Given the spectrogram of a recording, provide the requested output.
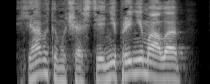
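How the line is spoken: Sharp reply. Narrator (Russian): резко ответила Ольга

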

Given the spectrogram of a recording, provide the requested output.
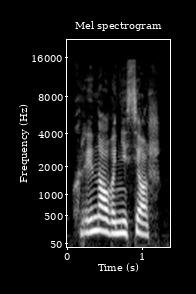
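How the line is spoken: Vicious bark. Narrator (Russian): злобно рявкнул Лаймах

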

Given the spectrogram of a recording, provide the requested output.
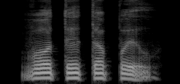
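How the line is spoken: Drawn-out drawl. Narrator (Russian): протянул Рейнер

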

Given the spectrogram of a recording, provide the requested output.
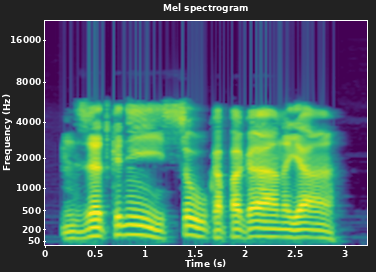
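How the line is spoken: Vicious hiss. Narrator (Russian): злобно прошипел связанный толстяк

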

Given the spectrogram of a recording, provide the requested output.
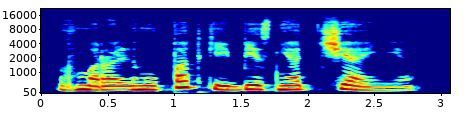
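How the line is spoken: Grumbling mutter. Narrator (Russian): пробурчала я

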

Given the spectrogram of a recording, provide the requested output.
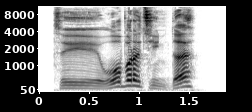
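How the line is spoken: Uncertain question. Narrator (Russian): неуверенно спросил Эйвенхёльд

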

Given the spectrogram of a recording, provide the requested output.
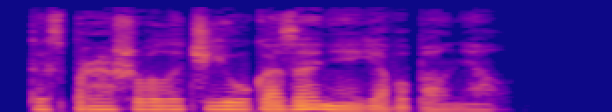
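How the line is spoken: Quiet speech. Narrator (Russian): тихо сказал

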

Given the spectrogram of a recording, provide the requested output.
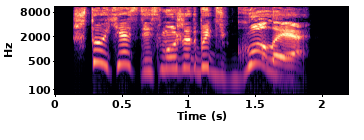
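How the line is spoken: Echoing shout. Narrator (Russian): Прокричала я, и эхо моих слов загрохотало по коридору, как пушечный выстрел

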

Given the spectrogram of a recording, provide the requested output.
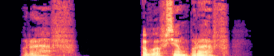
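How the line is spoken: Sighing. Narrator (Russian): Сантьяго вздохнул

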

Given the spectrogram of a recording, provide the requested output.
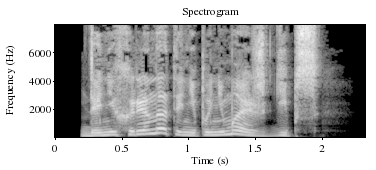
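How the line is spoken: Snapping retort. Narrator (Russian): огрызнулся я

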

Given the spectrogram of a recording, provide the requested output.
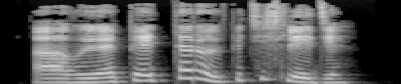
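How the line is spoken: Laughing. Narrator (Russian): засмеялся он

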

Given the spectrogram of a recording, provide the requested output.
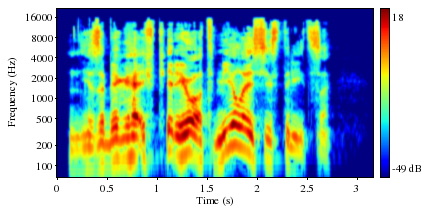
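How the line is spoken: Laughing. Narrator (Russian): засмеялся и Кор

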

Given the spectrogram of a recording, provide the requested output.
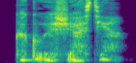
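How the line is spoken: Breathless exhale. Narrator (Russian): выдохнула

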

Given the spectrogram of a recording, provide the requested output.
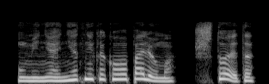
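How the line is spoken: Confused question. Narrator (Russian): растерянно спросила я

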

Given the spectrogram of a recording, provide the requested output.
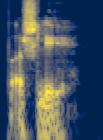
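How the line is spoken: Hoarse male voice. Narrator (Russian): сказал он хрипло

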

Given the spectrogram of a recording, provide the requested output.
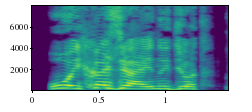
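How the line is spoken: Shout with feigned fright. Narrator (Russian): закричала она с притворным испугом

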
